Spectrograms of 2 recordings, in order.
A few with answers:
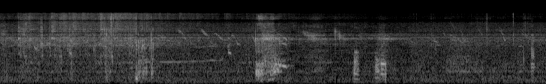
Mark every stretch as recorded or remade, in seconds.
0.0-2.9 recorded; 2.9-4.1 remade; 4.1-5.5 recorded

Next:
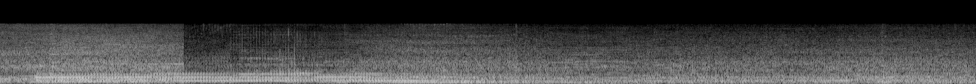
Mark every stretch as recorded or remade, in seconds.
0.0-2.3 recorded; 2.3-3.6 remade; 3.6-5.5 recorded; 5.5-6.8 remade; 6.8-9.8 recorded

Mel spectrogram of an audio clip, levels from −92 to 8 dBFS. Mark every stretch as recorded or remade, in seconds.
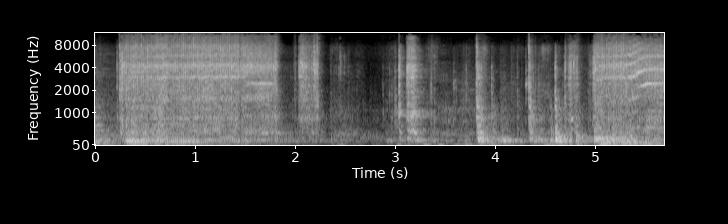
0.0-1.4 recorded; 1.4-2.0 remade; 2.0-5.7 recorded

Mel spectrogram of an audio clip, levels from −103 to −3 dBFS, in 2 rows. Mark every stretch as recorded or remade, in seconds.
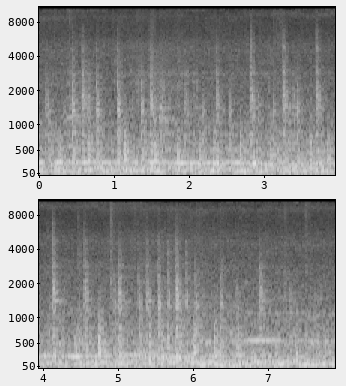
0.0-1.2 recorded; 1.2-2.0 remade; 2.0-4.8 recorded; 4.8-5.4 remade; 5.4-7.9 recorded

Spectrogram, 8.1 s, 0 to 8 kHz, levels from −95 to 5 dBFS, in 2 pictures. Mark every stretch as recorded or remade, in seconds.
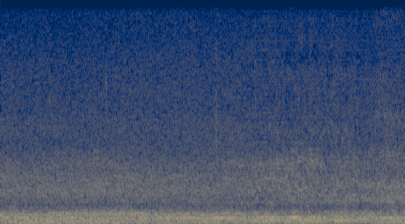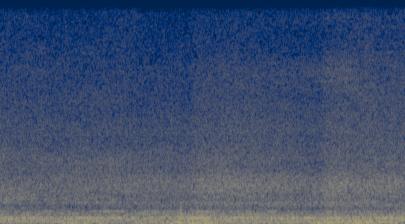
0.0-2.5 recorded; 2.5-3.8 remade; 3.8-8.1 recorded

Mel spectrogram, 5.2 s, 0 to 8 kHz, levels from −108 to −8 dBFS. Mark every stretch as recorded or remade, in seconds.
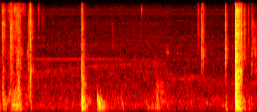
0.0-0.5 remade; 0.5-2.5 recorded; 2.5-3.2 remade; 3.2-5.2 recorded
